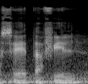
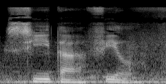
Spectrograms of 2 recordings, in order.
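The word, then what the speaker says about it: Cetaphil: o 6 I ba sa Pilipinas ang pronunciation natin dito ceta Fil dito sa America pronunciation nito is zet Fil yun yon tayo zet Fil eh ' ba dito seita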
